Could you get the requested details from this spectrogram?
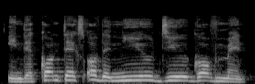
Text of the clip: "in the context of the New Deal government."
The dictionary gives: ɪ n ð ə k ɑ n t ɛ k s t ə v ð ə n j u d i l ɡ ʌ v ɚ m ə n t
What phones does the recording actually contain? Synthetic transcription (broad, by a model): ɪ n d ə k ɑ n t ɛ k s t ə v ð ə n j u d i l ɡ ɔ v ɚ m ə n t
